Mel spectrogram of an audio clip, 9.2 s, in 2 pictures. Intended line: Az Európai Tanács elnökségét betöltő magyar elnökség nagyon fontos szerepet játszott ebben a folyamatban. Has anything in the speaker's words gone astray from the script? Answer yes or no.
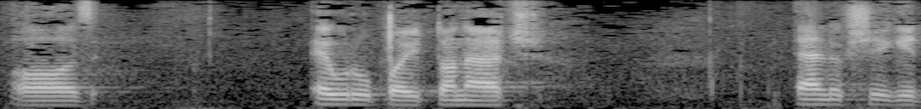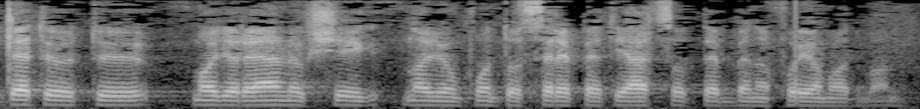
no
